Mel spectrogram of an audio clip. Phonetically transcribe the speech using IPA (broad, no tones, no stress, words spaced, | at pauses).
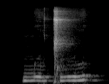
mɯlǁɯl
